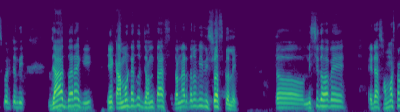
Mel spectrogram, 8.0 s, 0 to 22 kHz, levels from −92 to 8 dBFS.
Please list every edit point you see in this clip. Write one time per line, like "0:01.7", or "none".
none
